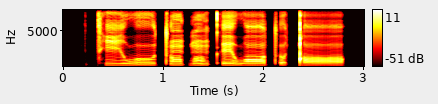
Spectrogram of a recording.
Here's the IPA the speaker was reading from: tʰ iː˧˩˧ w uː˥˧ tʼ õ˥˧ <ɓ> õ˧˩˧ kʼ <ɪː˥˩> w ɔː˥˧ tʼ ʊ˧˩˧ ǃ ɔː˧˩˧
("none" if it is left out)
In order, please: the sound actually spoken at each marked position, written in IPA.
ɓ, ɪː˥˩

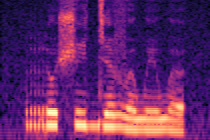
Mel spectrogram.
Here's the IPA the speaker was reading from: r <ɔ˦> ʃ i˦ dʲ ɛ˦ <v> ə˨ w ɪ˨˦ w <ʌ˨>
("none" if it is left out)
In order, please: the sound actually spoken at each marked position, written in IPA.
ʊ˦, v, ə˨

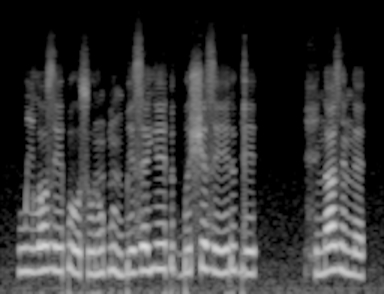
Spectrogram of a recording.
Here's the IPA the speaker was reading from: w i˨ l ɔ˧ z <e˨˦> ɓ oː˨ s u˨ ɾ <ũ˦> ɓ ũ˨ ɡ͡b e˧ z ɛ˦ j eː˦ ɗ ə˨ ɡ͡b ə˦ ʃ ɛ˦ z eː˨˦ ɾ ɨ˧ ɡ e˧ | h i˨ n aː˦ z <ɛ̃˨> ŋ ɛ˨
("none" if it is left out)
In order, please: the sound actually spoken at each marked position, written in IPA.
e˨˦, ũ˦, ɛ̃˨

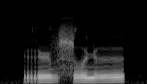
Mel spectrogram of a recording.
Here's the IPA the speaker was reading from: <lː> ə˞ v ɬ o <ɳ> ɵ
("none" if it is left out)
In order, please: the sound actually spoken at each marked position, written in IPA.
r, ɳ

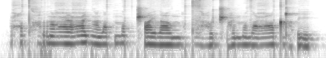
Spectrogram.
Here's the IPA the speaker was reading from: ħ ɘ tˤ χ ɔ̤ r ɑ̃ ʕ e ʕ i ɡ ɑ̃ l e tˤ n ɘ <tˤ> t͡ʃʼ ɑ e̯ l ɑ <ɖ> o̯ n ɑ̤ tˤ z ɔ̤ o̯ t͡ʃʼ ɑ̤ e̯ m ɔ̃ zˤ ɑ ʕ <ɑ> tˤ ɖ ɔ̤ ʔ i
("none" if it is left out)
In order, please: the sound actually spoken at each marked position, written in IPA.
tˤ, none, ɑ

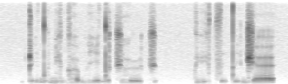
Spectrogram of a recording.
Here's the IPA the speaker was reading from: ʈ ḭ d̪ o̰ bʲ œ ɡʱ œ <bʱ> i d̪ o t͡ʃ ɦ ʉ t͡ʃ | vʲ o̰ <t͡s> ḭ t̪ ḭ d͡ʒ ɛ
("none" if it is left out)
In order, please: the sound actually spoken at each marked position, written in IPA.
bʱ, t͡s

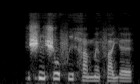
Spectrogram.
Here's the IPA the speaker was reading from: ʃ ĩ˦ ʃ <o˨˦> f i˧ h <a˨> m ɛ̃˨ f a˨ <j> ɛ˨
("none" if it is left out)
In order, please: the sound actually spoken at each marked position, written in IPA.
o˦, a˨, j

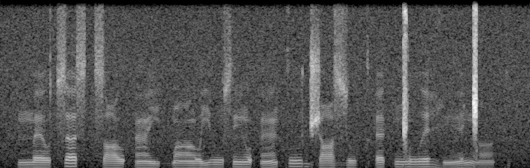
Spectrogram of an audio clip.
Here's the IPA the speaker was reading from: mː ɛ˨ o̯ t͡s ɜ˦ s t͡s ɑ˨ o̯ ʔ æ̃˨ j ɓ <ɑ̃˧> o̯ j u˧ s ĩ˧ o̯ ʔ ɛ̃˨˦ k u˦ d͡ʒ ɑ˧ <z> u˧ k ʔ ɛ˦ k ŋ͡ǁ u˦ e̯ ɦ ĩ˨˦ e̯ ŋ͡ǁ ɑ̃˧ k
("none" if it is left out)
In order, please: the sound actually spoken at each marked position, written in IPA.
ɑ̃˧, z

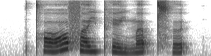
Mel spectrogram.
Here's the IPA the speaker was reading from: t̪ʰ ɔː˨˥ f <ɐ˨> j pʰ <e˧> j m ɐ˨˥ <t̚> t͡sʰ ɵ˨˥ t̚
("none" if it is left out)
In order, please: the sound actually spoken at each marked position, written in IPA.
ɐ˨, e˨˩, p̚

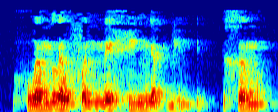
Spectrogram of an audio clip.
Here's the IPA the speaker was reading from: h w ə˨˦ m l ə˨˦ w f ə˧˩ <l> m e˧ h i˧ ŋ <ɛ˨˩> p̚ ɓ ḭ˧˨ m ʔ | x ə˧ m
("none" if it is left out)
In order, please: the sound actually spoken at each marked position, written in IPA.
n, ɛ˨˩

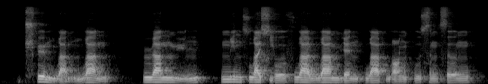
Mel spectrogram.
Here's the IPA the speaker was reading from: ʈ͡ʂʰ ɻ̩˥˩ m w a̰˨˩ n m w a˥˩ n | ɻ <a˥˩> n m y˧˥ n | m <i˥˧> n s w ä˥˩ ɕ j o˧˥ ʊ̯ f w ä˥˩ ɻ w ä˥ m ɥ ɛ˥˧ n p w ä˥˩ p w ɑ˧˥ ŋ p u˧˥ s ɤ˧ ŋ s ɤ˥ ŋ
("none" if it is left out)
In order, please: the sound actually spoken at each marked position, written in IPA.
a˥, i˥˧

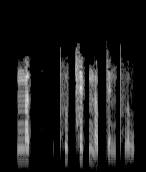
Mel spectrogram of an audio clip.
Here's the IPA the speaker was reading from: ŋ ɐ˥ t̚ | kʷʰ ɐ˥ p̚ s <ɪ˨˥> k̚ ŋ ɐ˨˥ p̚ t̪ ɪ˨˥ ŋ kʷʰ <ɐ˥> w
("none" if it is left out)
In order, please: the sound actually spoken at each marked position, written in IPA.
ɪ˥, ɐ˨˩

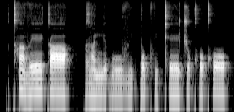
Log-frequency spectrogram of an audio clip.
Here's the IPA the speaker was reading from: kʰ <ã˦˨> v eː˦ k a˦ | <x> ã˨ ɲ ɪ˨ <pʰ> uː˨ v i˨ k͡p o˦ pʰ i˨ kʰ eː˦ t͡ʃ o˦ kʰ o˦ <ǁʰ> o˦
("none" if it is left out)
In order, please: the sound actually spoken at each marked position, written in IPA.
ã˦˨, ɣ, ɓ, kʰ

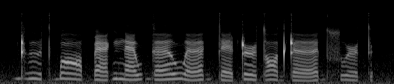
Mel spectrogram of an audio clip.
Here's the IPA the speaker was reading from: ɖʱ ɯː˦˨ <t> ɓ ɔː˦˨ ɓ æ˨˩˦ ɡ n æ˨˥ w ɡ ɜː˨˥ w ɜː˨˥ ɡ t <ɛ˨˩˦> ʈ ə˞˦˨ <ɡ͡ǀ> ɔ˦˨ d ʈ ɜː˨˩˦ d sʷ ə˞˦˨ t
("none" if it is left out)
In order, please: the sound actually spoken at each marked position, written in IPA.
t, ɛ˨˩˦, d

